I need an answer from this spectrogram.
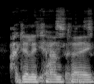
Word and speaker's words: dilettante: Is that how you pronounce the word? Dilettante.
